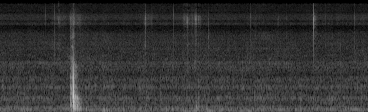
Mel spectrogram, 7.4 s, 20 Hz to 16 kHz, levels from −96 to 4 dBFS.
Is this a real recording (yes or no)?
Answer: no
